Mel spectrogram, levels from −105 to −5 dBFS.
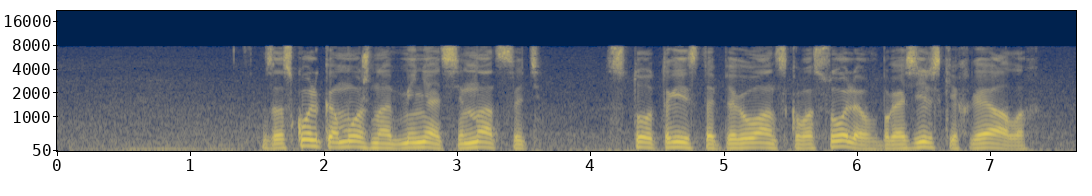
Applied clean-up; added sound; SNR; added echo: none; none; none; none.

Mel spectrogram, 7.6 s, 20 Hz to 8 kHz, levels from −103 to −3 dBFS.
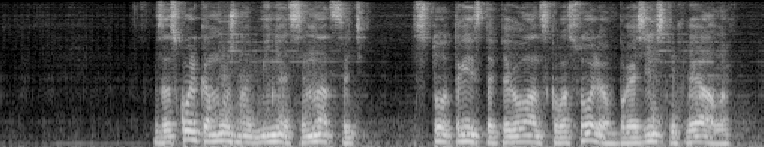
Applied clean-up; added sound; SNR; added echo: neural separator model SepFormer DNS4.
